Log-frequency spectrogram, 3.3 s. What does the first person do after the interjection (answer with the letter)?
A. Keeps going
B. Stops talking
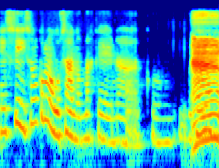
B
